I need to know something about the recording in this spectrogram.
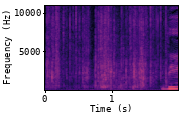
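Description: Thin plastic packaging bags crinkling as they are handled and picked up, a dense run of small crackles.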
